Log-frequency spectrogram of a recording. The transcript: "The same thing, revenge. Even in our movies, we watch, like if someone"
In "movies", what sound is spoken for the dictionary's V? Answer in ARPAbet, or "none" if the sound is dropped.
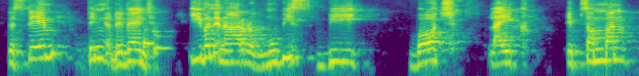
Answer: B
